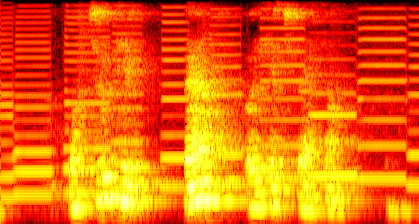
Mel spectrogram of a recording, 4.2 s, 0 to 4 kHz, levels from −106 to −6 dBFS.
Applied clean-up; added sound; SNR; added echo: none; Wind instrument, woodwind instrument; 12 dB; reverberation time 0.7 s.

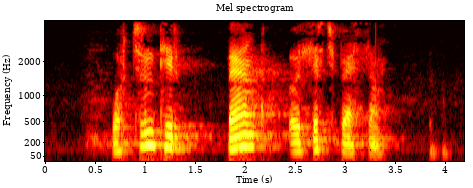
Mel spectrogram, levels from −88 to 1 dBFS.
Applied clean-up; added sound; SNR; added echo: none; none; none; none.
